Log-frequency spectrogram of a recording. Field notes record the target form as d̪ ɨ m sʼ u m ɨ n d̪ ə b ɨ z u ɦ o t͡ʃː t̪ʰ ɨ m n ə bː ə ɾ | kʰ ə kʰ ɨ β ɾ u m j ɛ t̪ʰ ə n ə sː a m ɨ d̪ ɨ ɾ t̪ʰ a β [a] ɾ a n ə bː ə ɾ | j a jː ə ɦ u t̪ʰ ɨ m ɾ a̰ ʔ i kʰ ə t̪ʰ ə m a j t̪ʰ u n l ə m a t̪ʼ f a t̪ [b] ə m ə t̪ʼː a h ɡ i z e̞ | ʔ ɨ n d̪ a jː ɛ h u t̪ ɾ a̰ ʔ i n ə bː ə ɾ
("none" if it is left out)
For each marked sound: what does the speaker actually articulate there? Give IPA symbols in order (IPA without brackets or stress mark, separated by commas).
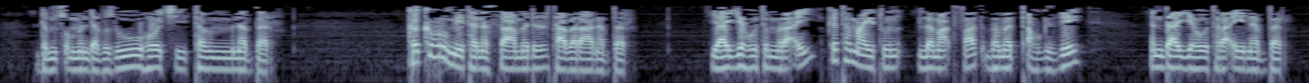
ə, b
